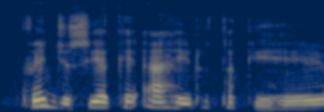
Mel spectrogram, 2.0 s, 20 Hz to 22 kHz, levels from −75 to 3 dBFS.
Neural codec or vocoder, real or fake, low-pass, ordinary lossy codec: none; real; none; none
